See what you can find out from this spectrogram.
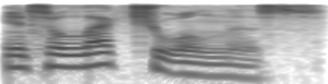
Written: intellectualness

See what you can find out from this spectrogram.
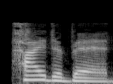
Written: hide-a-bed

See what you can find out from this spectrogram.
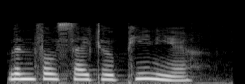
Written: lymphocytopenia

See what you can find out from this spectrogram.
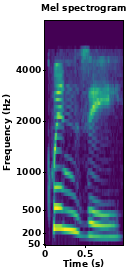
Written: quinsy

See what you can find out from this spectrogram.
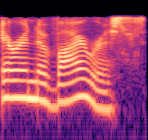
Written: arenavirus

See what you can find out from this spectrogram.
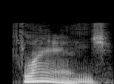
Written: flangeless

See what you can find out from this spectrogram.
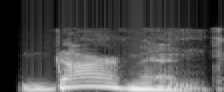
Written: garmentless

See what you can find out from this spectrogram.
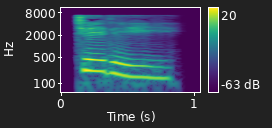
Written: titty

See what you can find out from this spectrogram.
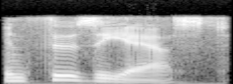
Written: enthusiast

